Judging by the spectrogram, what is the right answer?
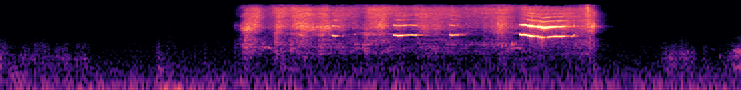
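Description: Upholstery steamer blowing steam from its hose nozzle onto the sundeck's upholstery to soften out a wrinkle: a hiss of about three and a half seconds starting a couple of seconds in, with short squeaks over it, the loudest a falling squeak near the end.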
